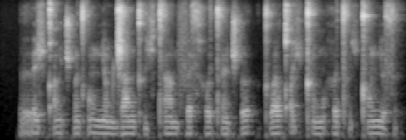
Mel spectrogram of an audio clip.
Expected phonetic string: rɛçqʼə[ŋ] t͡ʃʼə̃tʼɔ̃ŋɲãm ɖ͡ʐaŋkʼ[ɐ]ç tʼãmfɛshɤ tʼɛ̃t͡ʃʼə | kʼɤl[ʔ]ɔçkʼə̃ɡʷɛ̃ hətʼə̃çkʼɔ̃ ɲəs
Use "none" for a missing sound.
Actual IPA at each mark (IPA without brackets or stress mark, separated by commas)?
ŋ, ə, qʼ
